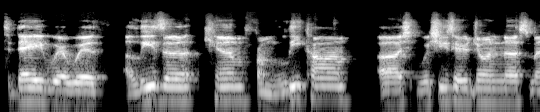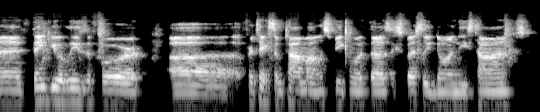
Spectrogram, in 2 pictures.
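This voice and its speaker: A man hosts a casual interview over a video call. His voice is low with a bright, forceful edge, and he talks in a laid-back way with friendly slang. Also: little pitch movement, moderate pace, few pauses, a little hiss or hum. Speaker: podcast host.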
